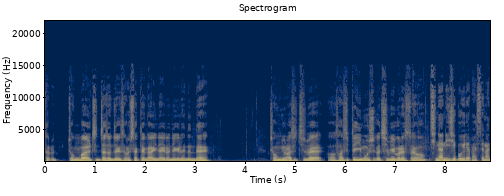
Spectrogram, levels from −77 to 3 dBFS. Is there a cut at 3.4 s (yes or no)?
no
